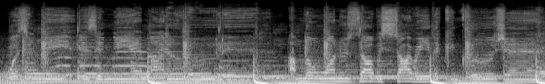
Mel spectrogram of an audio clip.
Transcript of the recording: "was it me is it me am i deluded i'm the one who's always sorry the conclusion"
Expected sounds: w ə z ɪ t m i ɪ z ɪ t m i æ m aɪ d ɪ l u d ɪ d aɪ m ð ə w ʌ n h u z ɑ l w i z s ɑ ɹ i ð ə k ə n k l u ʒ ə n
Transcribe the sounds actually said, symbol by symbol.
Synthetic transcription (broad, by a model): w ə z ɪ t m i ɪ z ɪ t m i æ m aɪ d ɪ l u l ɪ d aɪ m ð ə w ʌ n h u z ɑ l w i z s ɑ ɹ i ð ə k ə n k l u ʒ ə n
